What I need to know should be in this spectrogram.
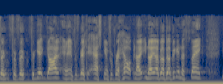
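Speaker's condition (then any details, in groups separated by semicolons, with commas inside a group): Stuttering; once felt speech made preaching impossible; preaching a sermon, prays for clarity of speech; jokes listeners probably haven't noticed; repeated sounds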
